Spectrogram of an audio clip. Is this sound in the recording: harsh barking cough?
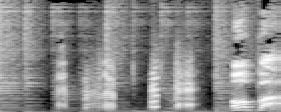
no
